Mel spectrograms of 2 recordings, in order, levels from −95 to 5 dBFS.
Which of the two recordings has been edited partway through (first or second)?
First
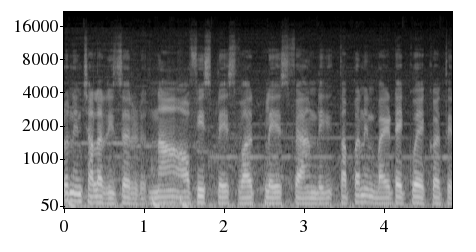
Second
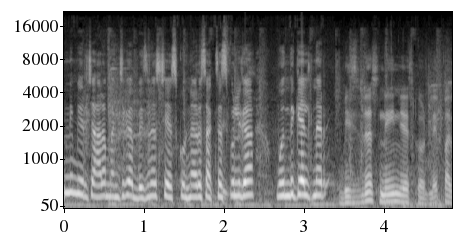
second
